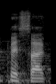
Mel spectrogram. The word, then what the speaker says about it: Pesach: Seder de Pesach. Así se pronuncia, José.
